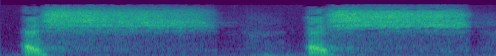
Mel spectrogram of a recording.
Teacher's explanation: فلما نقول أش أش نجد بأن صوت الشين انتشر في الفم، وانتشاره هذا يعطيه قوة، ويعطيه حتى قوة في السمع كذلك. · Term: التفشي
